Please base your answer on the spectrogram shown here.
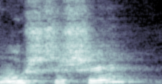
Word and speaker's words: Worcestershire: We've got some Worcestershire. Whoosh. I pronounced it correct this time, I think, boy.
